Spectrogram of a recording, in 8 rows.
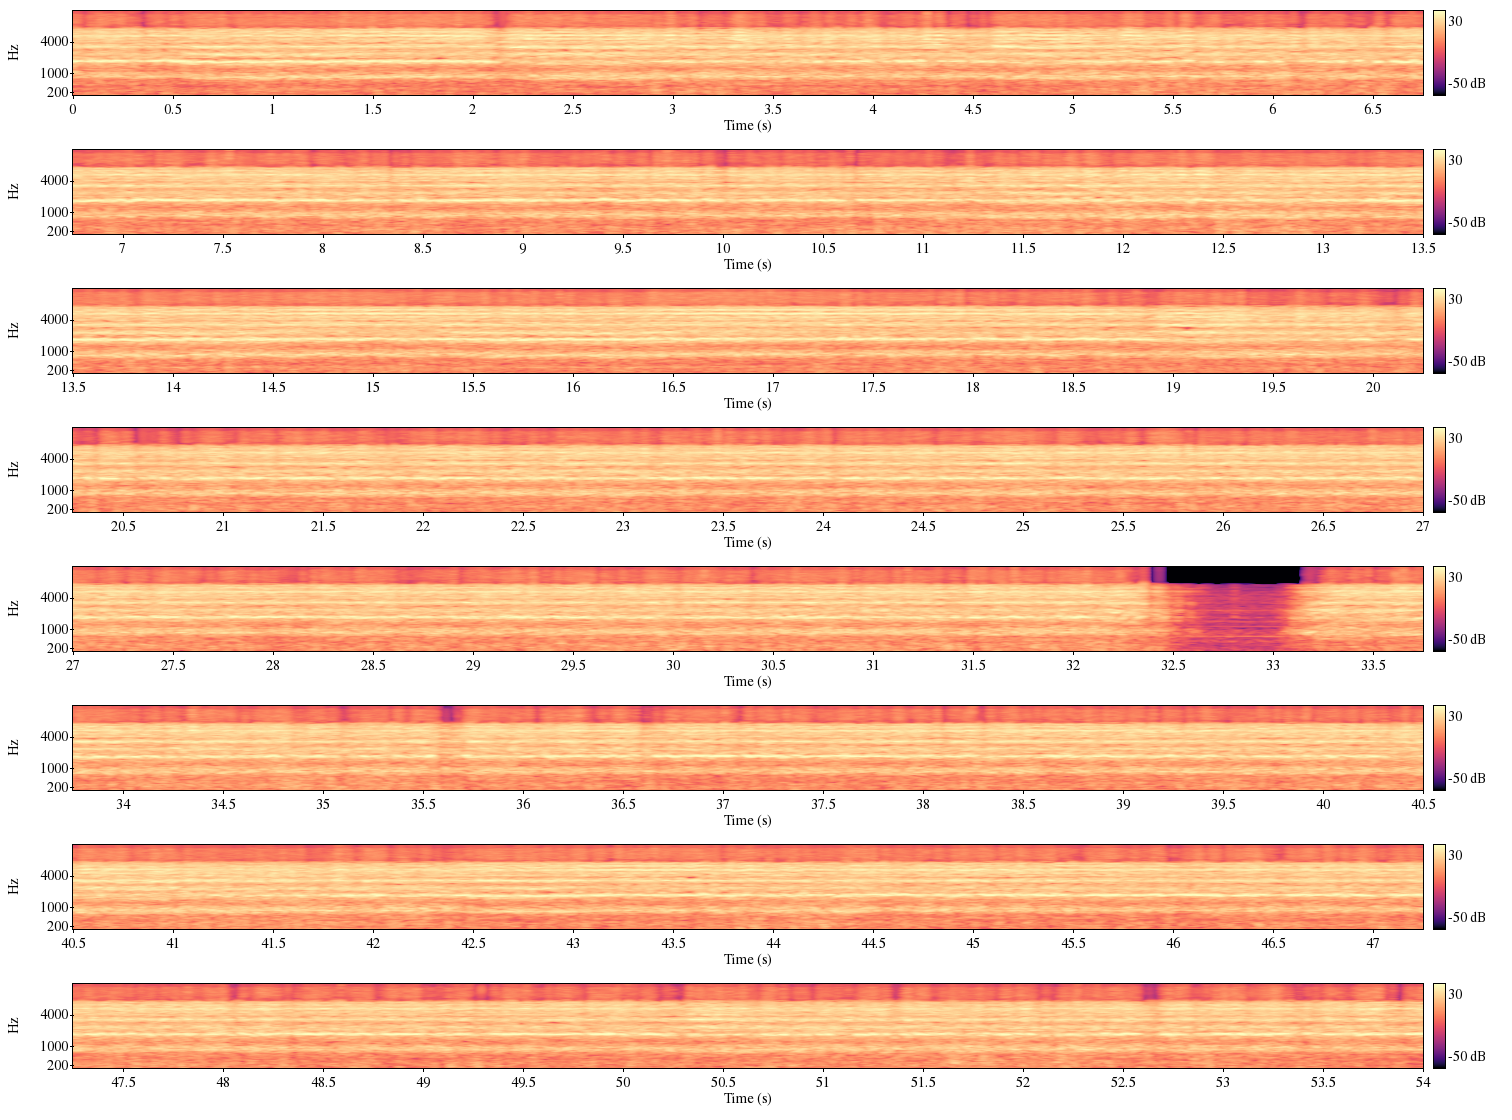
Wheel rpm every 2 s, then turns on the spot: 230, 230, 230, 230, 230, 230, 230, 220, 220, 230, 230, 230, 230, 240, 230, 240, 110, 220, 230, 230, 230, 230, 230, 230, 230, 230, 230.
none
